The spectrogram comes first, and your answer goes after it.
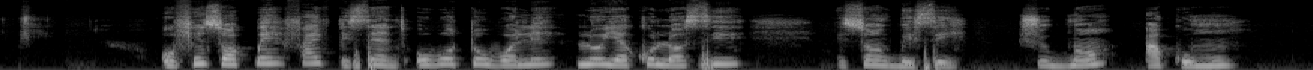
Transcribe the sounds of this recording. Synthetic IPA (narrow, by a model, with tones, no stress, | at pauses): o˨fĩ˧n̩˦sɔ˧k͡pe˦fa˦i˦˨vpɛ˨sɛ̃˦˨to˧wo˦to˦wɔ˧le˦lo˦jɛ˧ko˦lɔ˧si˦ | i˨sɔ̃˨˧˨ɡ͡be˨se˨ | ʃu˨ɡ͡bɔ̃˨˦ | a˧˨ko˨mũ˧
